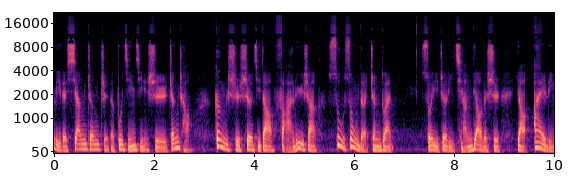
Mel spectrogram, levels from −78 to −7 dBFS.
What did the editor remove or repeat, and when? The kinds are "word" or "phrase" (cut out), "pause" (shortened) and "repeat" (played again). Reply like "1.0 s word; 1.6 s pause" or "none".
none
